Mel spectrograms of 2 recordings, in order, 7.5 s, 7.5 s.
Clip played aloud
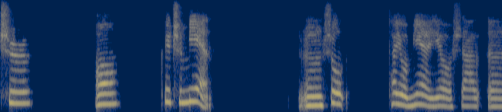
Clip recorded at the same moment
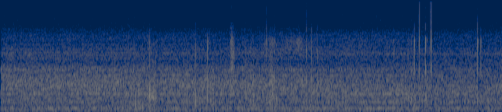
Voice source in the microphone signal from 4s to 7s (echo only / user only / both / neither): neither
